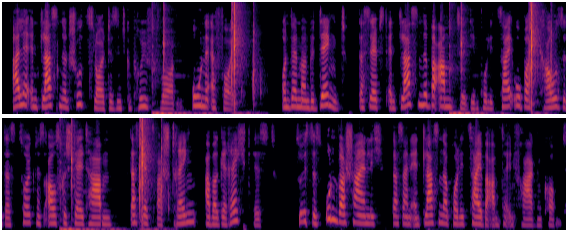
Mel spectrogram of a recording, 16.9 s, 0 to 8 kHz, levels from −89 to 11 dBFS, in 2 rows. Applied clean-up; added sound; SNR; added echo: classical method log-MMSE.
